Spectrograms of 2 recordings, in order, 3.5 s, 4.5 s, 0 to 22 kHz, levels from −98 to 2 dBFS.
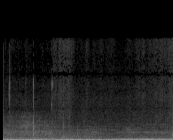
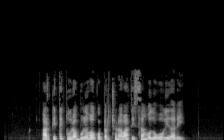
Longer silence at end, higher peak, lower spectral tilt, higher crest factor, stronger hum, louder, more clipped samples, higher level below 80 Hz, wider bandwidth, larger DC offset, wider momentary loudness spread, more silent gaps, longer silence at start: second, 0 s vs 0.8 s; second, -28 dBFS vs -4 dBFS; about the same, -6 dB/octave vs -6 dB/octave; second, 14 dB vs 20 dB; neither; second, -45 LUFS vs -23 LUFS; neither; first, -42 dBFS vs -78 dBFS; first, 16 kHz vs 11 kHz; neither; second, 3 LU vs 6 LU; neither; second, 0.05 s vs 0.85 s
